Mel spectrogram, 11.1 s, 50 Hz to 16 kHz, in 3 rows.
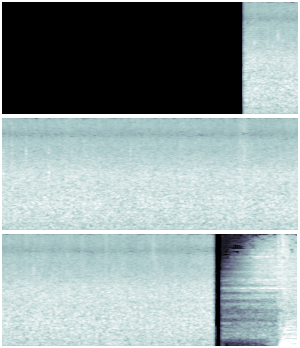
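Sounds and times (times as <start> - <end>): rain falling: 3.0 - 10.1.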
